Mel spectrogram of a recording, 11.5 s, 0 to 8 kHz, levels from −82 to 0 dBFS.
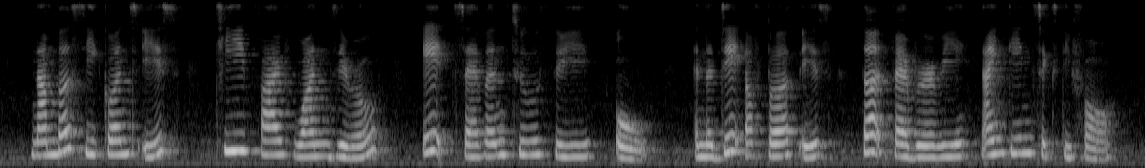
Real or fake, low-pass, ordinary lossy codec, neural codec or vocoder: real; 7.2 kHz; none; none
